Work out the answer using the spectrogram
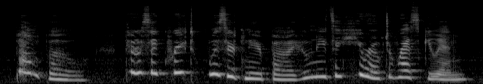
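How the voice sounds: Doing a put-on character voice, a female-sounding speaker goes extremely high in pitch with very wide pitch swings at a moderate pace.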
